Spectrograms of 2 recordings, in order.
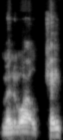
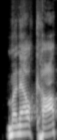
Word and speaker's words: Manel Kape: Manel Kape, like Manel like Kape. A cap almost, but Manel Kape.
